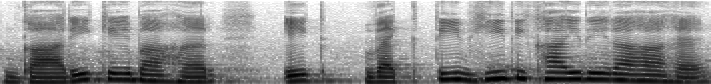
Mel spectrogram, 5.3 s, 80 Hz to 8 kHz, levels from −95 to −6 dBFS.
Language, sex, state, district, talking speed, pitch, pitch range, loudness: Hindi, male, Bihar, Patna, 110 wpm, 155 Hz, 135-185 Hz, -13 LUFS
